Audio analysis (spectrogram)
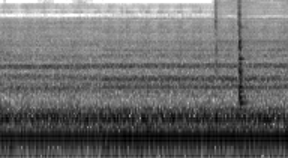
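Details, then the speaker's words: Ideal gas boiler powered back on after lockout, with demand: steady even fan hum then two sharp snapping igniter clicks and ignition; normal fan run and start-up, intermittent lockout fault unconfirmed. "So, the fans come on. This should spark spark in a second. You should be able to hear it spark."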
